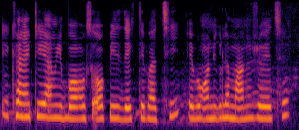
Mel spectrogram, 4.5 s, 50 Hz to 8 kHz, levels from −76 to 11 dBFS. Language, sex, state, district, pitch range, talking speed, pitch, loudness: Bengali, female, West Bengal, Cooch Behar, 235-270 Hz, 145 wpm, 245 Hz, -16 LUFS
